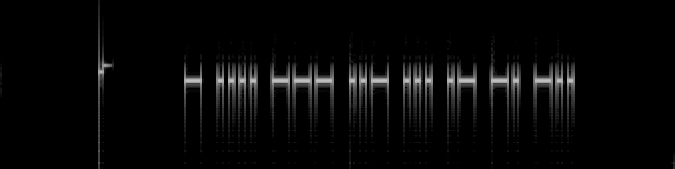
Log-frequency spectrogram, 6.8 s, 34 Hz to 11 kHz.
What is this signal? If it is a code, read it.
Morse code, heard as a keyed tone, about 22 wpm, 700 Hz. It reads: THOUSAND
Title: Sentences from Top 600 Words - New Word Drill - 22wpm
